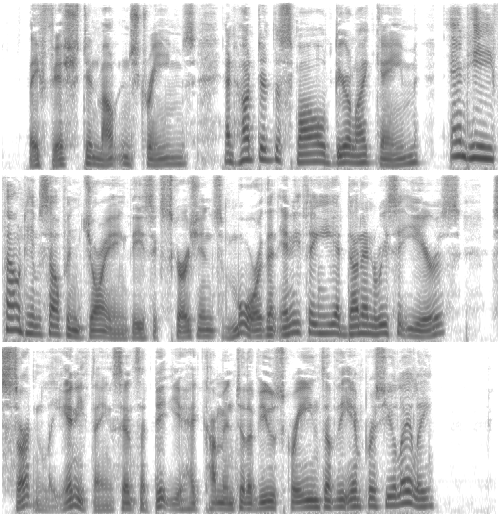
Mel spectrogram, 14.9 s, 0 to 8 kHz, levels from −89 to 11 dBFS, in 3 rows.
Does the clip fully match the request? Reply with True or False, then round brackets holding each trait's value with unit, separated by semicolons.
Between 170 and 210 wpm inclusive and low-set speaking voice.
False (160 wpm; 130 Hz)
